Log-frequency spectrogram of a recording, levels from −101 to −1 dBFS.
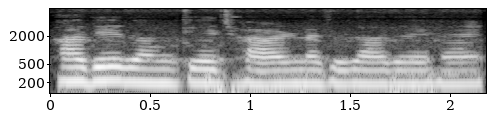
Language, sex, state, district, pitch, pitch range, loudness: Hindi, female, Maharashtra, Mumbai Suburban, 190 Hz, 185-200 Hz, -14 LUFS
